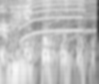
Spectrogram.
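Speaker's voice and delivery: loud, high villain cackle; long, hammed-up evil cackle; evil laugh. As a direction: cackle at full blast like a villain. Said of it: "enter evil voice in".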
